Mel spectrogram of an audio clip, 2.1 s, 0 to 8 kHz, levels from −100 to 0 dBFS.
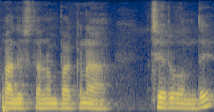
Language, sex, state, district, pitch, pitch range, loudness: Telugu, male, Telangana, Hyderabad, 120 Hz, 115-125 Hz, -19 LUFS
